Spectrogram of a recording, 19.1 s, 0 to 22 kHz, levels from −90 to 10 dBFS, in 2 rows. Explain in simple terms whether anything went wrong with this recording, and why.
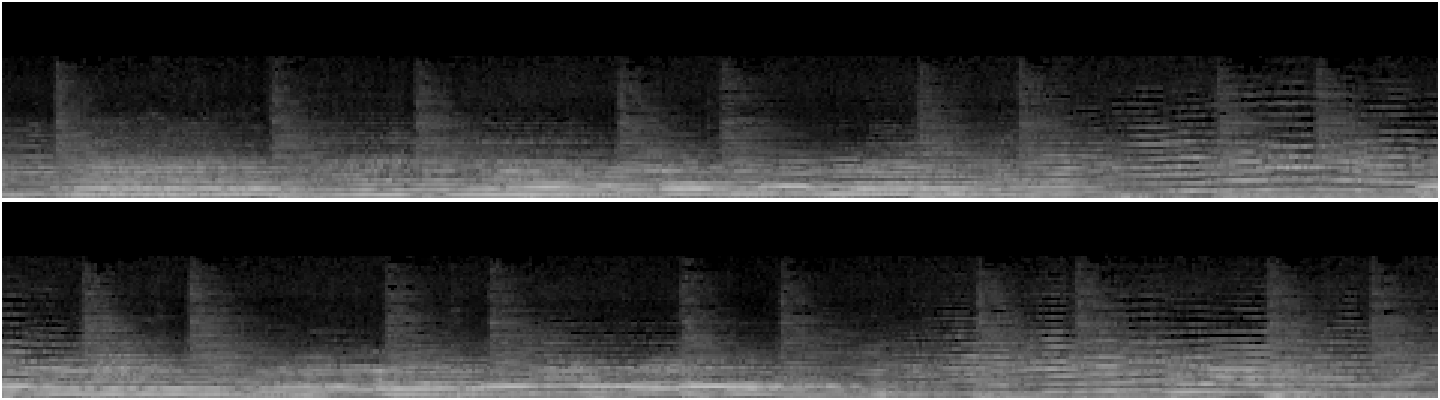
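Nothing went wrong with this audio that a careful listener could pick out. There are no dropouts, glitches or sudden changes anywhere in the recording, so there is no problem to explain.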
